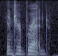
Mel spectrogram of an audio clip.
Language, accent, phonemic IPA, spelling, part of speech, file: English, US, /ɪntɚˈbɹɛd/, interbred, verb, En-us-interbred.ogg
- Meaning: simple past and past participle of interbreed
